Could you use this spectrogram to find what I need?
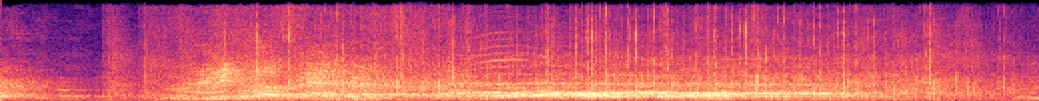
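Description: A crowd cheers and shouts through loudspeakers.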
